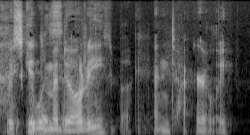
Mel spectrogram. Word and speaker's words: Midori: I think it's just Midori, and you just flip the R sound.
